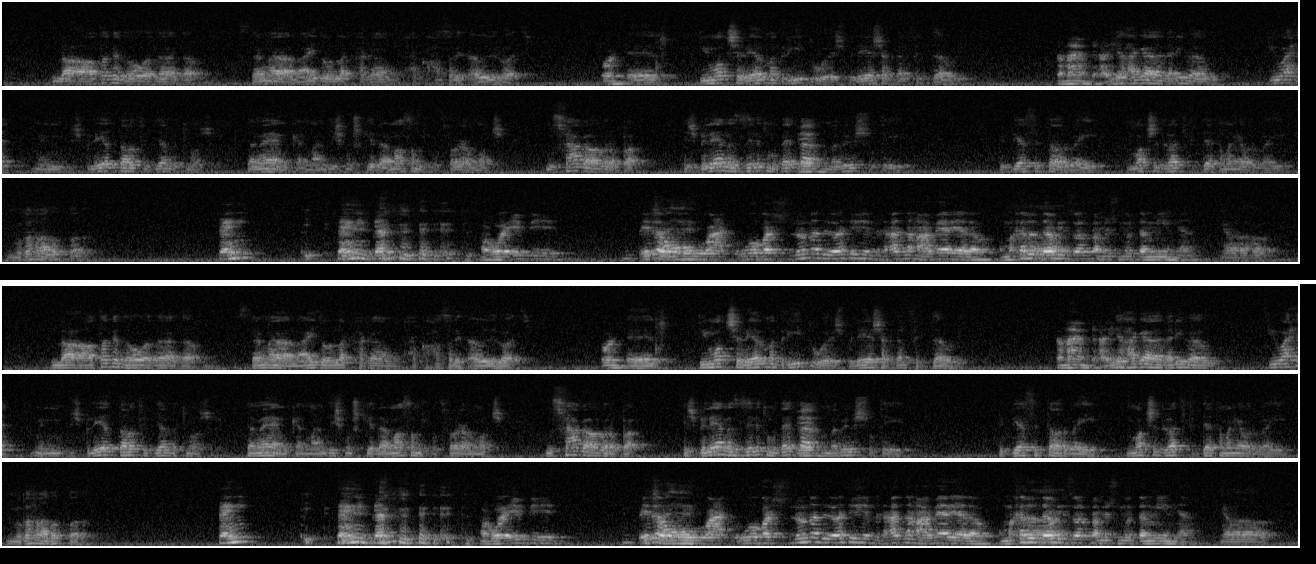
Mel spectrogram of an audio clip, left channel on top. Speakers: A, on the right; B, on the right.
A: لا اعتقد هو ده ادائهم بس انا انا عايز اقول لك حاجة مضحكة حصلت قوي دلوقتي
B: قول لي
A: آه، في ماتش ريال مدريد واشبيلية شغال في الدوري
B: تمام دي حقيقه
A: في حاجة غريبة قوي في واحد من إشبيلية اتطرد في الدقيقة ال 12 تمام كان ما عنديش مشكلة أنا أصلا مش بتفرج على الماتش بس في حاجة أغرب بقى إشبيلية نزلت مدافع
B: ايه
A: ما بين الشوطين في الدقيقة 46 الماتش دلوقتي في الدقيقة 48 المدافع ده اتطرد
B: تاني
A: <laughs>
B: تاني بجد هو ايه في ايه ايه
A: مش
B: ده
A: عارف
B: وع- وبرشلونة دلوقتي متعادلة مع فياريال اهو هم خدوا
A: اه
B: الدوري الظاهر فمش مهتمين يعني
A: اه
